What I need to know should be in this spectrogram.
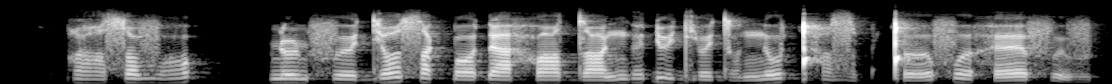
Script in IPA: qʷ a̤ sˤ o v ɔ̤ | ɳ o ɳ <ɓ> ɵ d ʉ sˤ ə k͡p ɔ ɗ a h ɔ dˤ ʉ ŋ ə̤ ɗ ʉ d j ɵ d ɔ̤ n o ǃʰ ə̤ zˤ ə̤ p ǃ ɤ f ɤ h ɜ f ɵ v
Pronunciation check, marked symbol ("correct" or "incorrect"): incorrect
